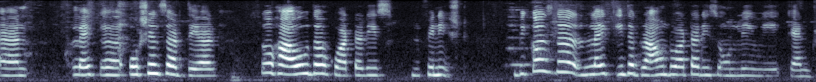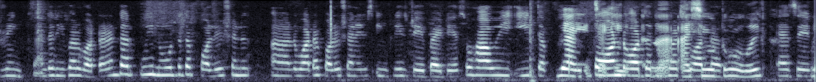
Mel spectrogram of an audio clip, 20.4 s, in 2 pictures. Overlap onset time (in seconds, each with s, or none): 17.6 s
